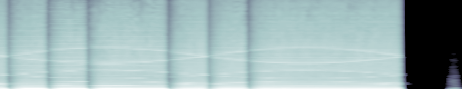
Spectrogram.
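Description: Buzzy, bright synth bass patch built on Ableton Live's Operator FM synth, playing a run of short bass notes with brief gaps between them and a few changes in pitch. This is the unmodulated starting sound, before any macro tweaks.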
